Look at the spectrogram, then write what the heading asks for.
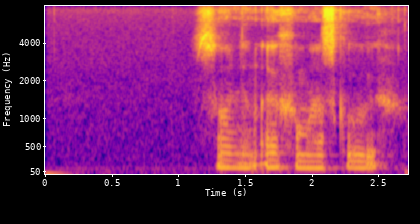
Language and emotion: Russian, neutral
